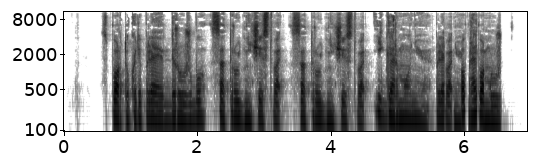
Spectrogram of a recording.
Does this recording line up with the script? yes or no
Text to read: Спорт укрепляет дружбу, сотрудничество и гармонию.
no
